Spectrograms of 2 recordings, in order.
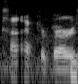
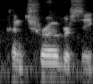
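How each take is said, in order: First: It is said the non-British way. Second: It is said the British way. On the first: "not controversy" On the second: "Classy people say it that way"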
